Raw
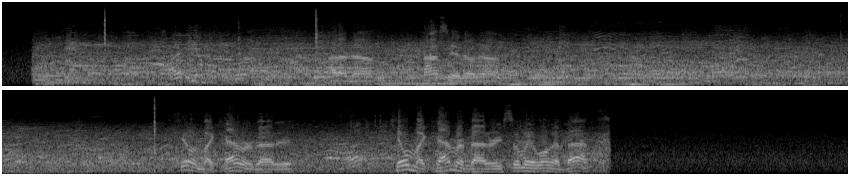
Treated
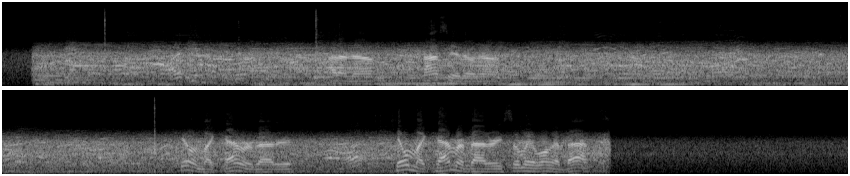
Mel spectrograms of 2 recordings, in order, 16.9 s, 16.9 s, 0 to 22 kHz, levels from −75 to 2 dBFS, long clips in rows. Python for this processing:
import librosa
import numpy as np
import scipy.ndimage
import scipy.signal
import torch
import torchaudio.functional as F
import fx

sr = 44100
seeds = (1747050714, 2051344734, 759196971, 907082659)

y = fx.curve_eq(x, sr, hz=(130.0, 230.0, 670.0, 970.0, 1700.0, 3500.0, 7800.0), db=(0, -4, 1, 9, 13, -17, -4))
